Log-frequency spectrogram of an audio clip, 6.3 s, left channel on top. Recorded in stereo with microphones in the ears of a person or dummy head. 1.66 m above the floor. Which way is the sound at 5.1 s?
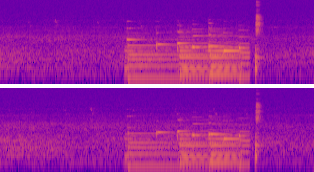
10° left (ahead or behind).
